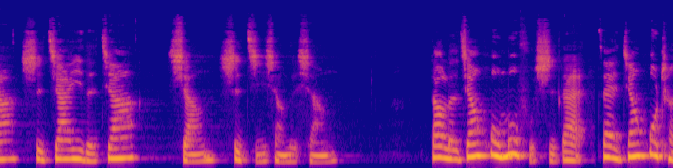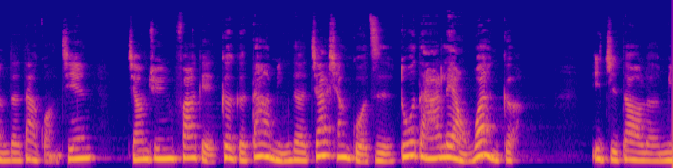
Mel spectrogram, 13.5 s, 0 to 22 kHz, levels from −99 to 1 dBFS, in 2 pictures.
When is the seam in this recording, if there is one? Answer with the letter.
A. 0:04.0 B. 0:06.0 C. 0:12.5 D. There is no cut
B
